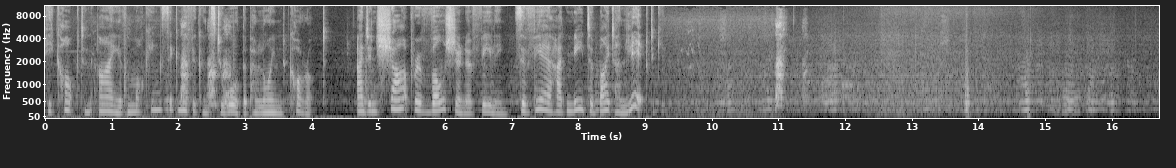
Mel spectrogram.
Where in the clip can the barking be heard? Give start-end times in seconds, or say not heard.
0.3-3.0, 9.2-11.4.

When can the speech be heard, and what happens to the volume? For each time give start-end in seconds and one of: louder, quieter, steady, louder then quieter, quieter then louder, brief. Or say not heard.
0.0-9.3 steady.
